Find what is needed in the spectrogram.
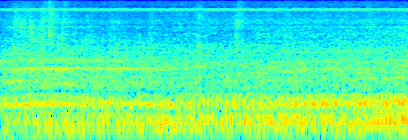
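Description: Steady low engine rumble of a running vehicle, with a thin, steady high-pitched tone above it and a few faint ticks.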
